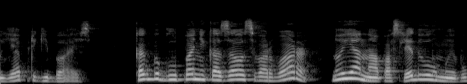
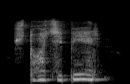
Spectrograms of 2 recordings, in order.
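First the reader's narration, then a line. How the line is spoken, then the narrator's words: Whisper. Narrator (Russian): прошептала она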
